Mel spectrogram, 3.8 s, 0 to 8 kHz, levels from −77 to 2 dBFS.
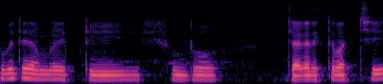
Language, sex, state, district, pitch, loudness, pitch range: Bengali, male, West Bengal, Jalpaiguri, 115 Hz, -33 LUFS, 110-120 Hz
